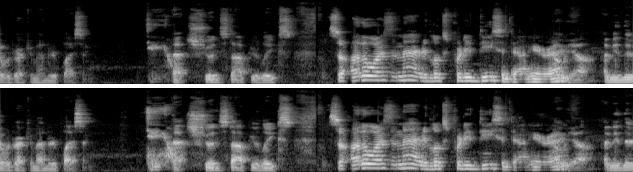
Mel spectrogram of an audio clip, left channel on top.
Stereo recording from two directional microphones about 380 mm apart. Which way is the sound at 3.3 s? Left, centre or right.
Centre.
